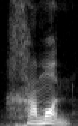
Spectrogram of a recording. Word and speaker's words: jamón: J is strong like an English H. Jamón, jamón.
